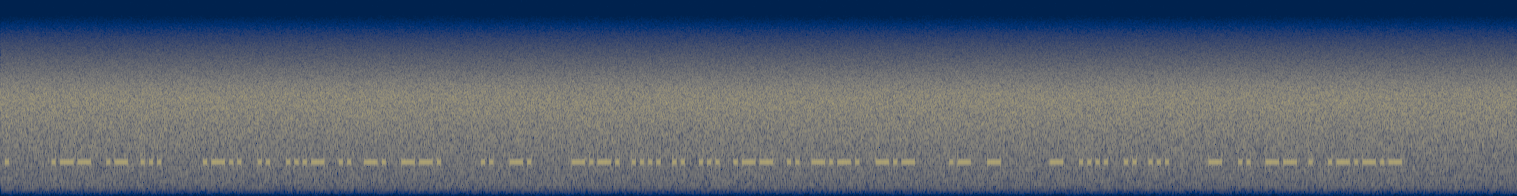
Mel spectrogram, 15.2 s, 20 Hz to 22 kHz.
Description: Morse code, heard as a keyed tone, hand-sent with a paddle, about 29 wpm, 720 Hz, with radio static. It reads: … WAS LIVING IN CHISWICK AT THIS TIME.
